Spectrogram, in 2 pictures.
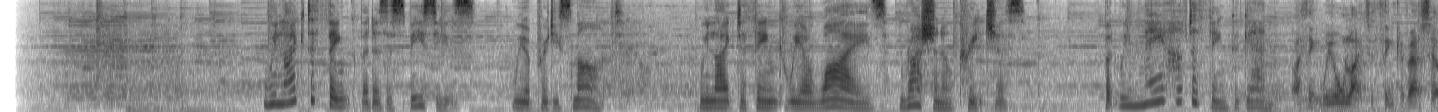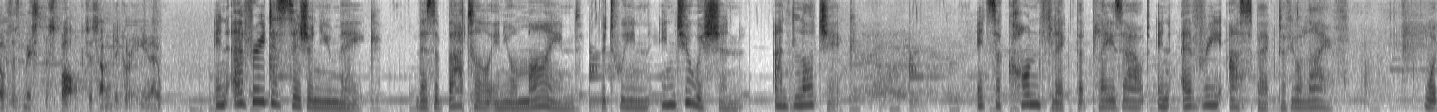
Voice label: narrative reel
